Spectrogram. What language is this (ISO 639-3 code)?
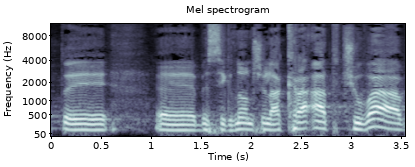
heb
